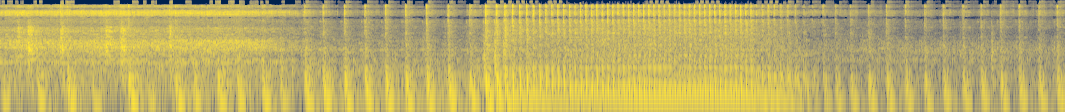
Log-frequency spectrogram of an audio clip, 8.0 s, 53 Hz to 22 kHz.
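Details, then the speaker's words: Kawasaki KLF300 Bayou 4x4 ATV during spark plug swap test: choppy single-cylinder beat about three pulses a second, stumbling and surging when revved and popping through the exhaust; still runs rough, owner thinks an oily plug is indicated. "Right, ignoring the fact it's blown out the exhaust, that is not a sorted bike."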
